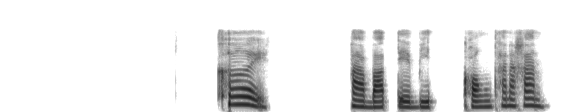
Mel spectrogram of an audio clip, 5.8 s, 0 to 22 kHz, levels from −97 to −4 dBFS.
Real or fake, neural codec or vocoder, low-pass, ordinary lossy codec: real; none; 7.2 kHz; none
